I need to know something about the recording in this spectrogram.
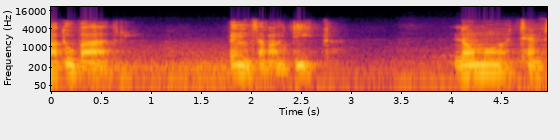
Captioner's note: speaks italian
